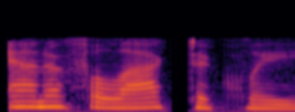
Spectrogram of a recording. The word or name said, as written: anaphylactically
